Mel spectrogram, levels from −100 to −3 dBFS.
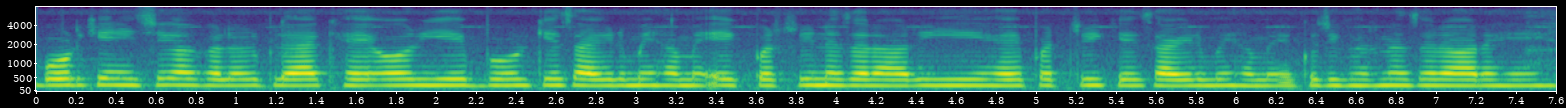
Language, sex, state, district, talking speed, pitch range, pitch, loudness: Hindi, female, Bihar, West Champaran, 235 wpm, 215-220 Hz, 215 Hz, -15 LUFS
